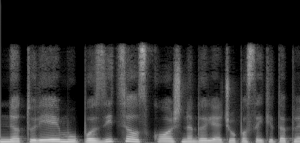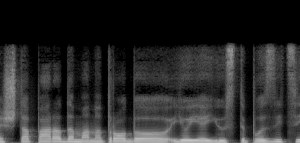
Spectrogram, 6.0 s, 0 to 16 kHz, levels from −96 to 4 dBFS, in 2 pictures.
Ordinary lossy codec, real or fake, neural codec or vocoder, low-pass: MP3, 96 kbps; fake; codec, 24 kHz, 0.9 kbps, WavTokenizer, large speech release; 10.8 kHz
